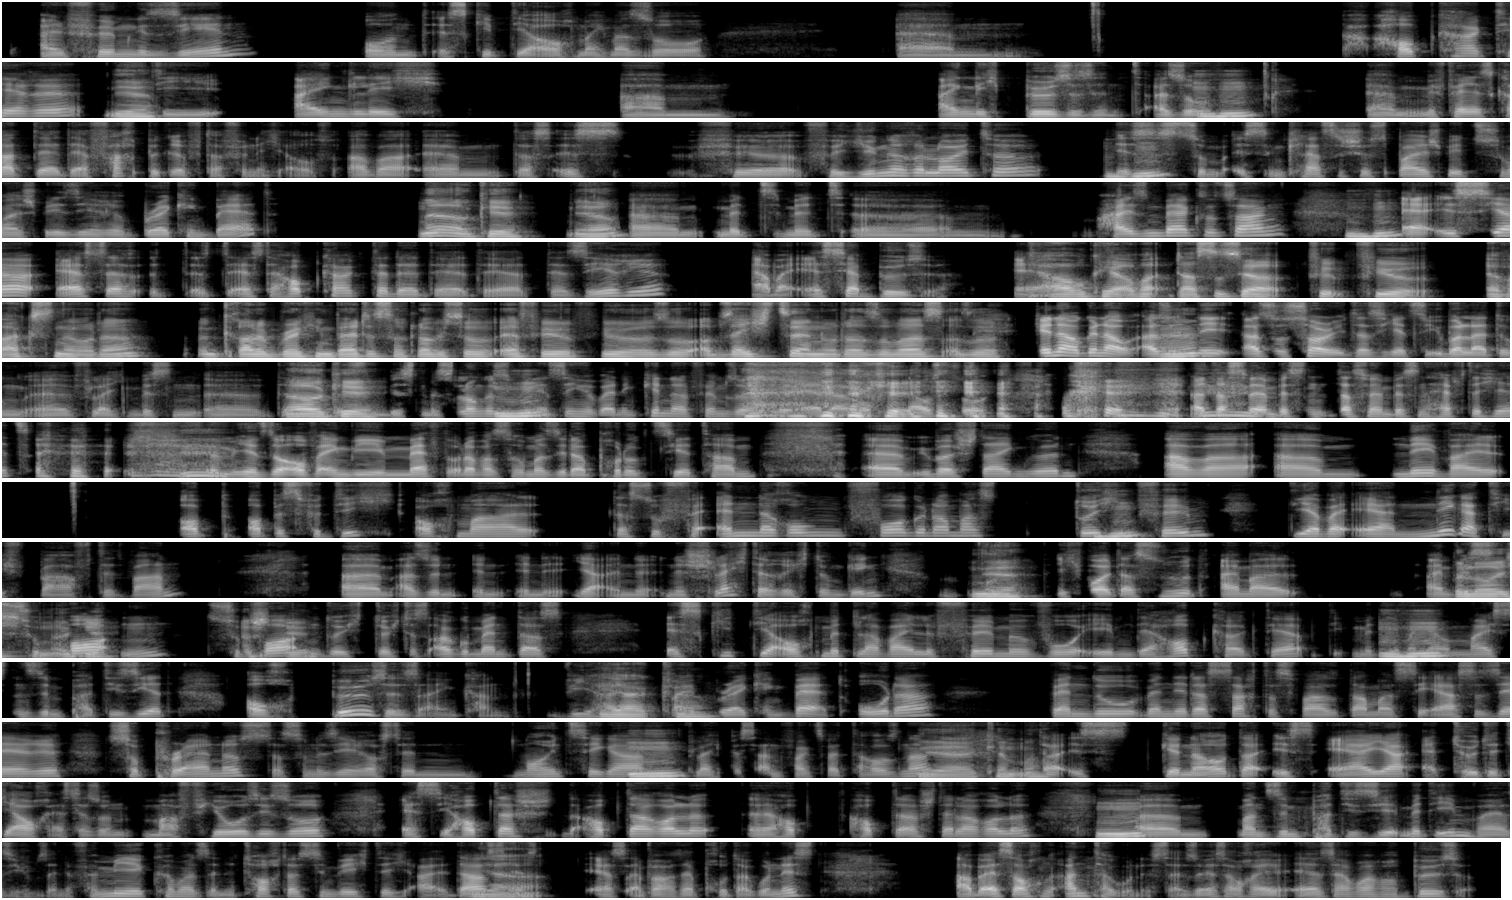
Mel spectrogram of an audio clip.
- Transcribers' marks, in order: other background noise; chuckle; laughing while speaking: "Okay"; chuckle; giggle; giggle; stressed: "negativ"; put-on voice: "supporten supporten"; stressed: "böse"; put-on voice: "Sopranos"
- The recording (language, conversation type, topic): German, podcast, Wie haben dich Filme persönlich am meisten verändert?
